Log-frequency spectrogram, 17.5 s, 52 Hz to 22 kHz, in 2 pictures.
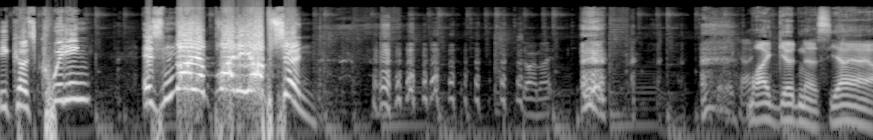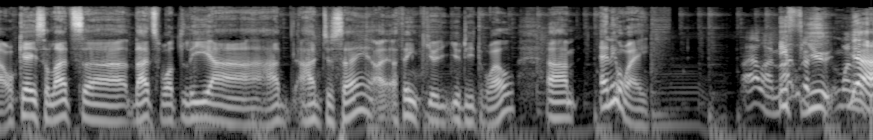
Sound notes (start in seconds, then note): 3.3 more laughs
